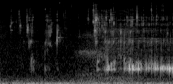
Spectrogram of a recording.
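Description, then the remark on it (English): A few small clinks and clicks, then a small pour of whiskey goes into a glass with a gurgling, rising tone. Moderately loud and brief, with no talking. “And I'll take a small pour.”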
